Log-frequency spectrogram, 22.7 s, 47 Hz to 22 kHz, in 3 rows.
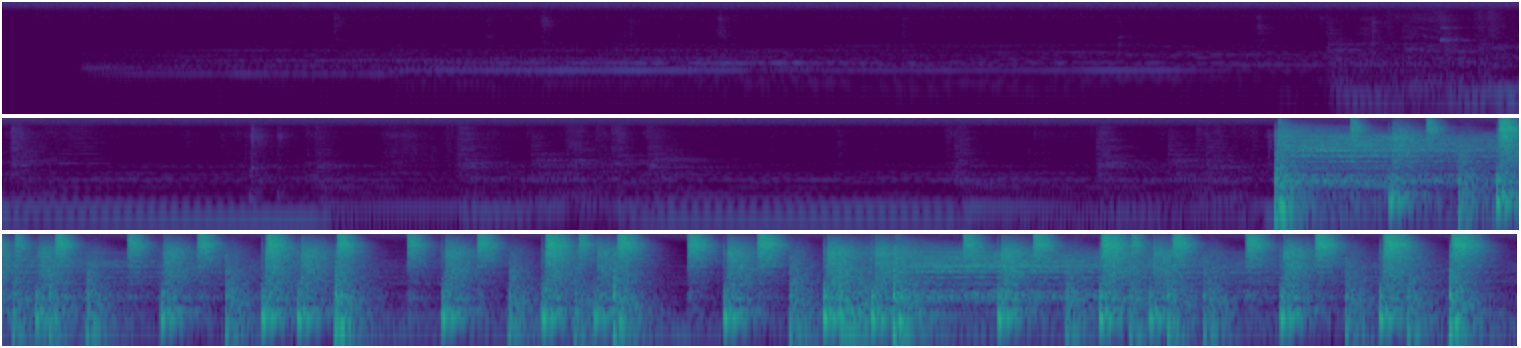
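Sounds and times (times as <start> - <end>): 
drums recorded in stereo with Rode overhead microphones: 14.0 - 22.7.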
